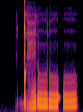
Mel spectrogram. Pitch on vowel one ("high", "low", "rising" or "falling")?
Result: rising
